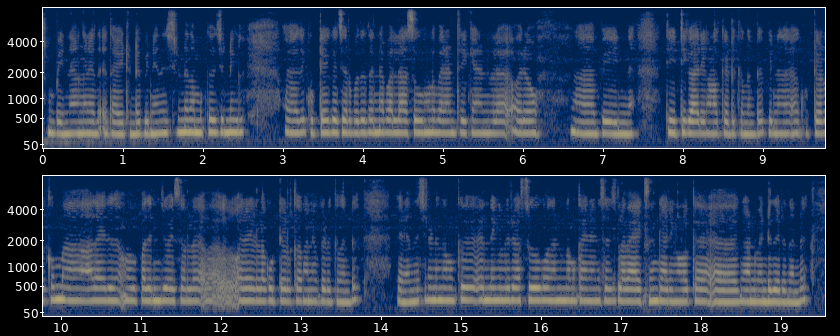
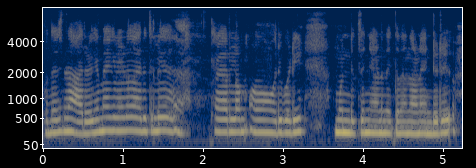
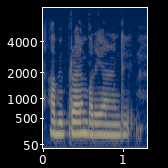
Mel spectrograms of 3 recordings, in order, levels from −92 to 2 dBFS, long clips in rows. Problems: none marked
